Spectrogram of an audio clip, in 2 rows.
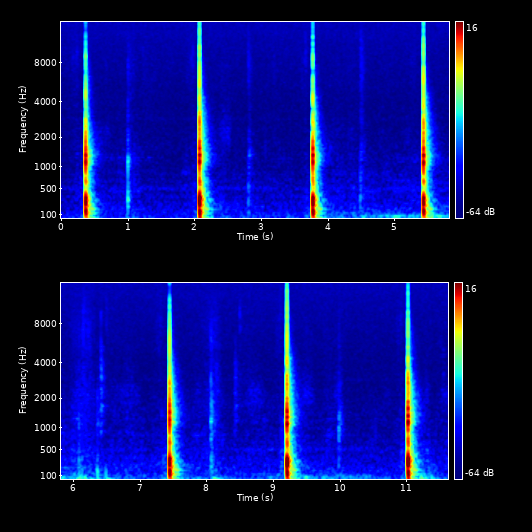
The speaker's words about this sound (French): Quentin doit faire rebondir 6 fois le ballon, mais il s'est trompé.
